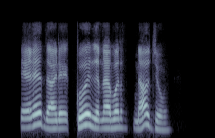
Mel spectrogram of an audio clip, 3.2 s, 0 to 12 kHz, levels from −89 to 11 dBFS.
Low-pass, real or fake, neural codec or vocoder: 7.2 kHz; fake; codec, 16 kHz, 1 kbps, X-Codec, HuBERT features, trained on general audio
